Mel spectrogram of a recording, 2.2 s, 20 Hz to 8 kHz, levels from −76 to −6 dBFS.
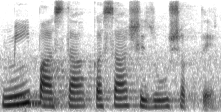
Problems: constant background noise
